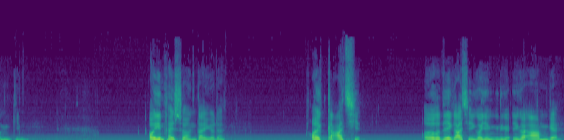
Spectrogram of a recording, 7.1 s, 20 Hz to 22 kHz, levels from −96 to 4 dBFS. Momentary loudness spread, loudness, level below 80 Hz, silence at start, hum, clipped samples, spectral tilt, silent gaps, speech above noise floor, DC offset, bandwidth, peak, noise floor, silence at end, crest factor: 14 LU; -27 LUFS; -56 dBFS; 0 s; 50 Hz at -55 dBFS; under 0.1%; -5.5 dB/octave; none; 30 dB; under 0.1%; 16 kHz; -8 dBFS; -56 dBFS; 0.05 s; 22 dB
